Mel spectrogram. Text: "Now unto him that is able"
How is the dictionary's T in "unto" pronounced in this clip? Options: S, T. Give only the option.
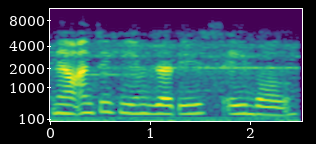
S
